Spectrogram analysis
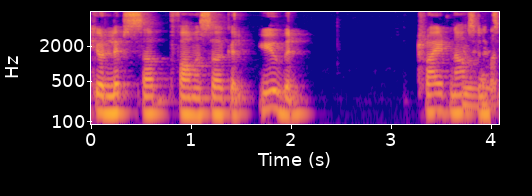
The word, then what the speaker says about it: üben: Üben. So say you and try to close your mouth, or maybe make this whistling. How do you whistle? Like you have to like this do this like make your lips form a circle.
